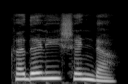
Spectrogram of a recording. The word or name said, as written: ಕದಳೀಷಂಡ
